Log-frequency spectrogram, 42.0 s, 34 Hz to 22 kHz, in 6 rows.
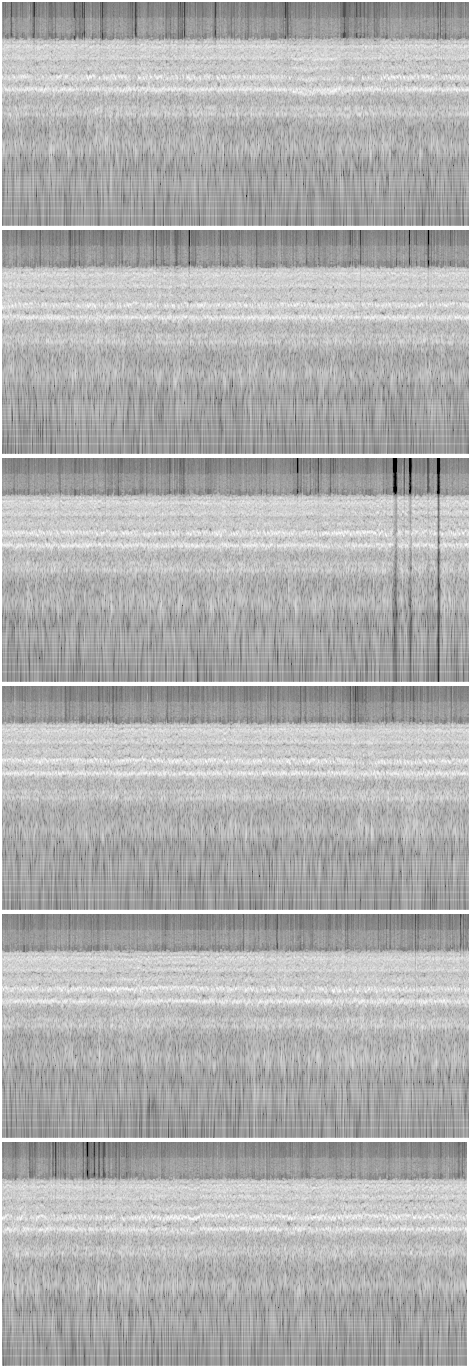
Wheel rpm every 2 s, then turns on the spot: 230, 240, 230, 230, 230, 230, 240, 240, 230, 230, 230, 230, 230, 230, 230, 230, 230, 230, 230, 230, 230.
none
